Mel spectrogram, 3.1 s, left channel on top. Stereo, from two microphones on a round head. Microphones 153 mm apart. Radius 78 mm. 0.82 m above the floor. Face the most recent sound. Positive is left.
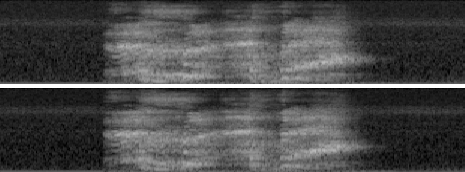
turn(degrees=-75)  # may be behind; listen again after turning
